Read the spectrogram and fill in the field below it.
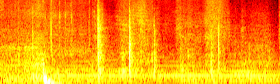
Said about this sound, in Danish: Det her er en optagelse af min gamle klassekammerat Miki og mig, der roder rundt i en flyttekasse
